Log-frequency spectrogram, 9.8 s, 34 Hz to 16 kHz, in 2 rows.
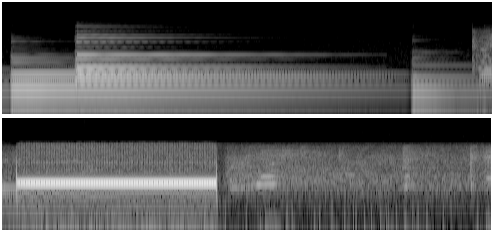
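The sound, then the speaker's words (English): A loud, steady electronic telephone ring tone of a 911 emergency call, placed by a worker at a Taco Bell on Admiral Callahan, sounds for about two seconds, following a few fading sustained tones and giving way to a hissy, crackling phone line. “The night everything changed for Willie's friends and family started with this phone call.”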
